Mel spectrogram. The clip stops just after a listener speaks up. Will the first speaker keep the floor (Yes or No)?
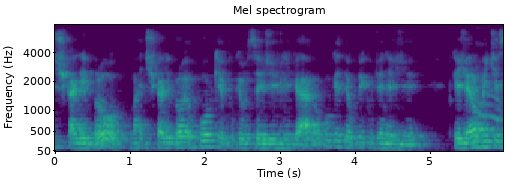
Yes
